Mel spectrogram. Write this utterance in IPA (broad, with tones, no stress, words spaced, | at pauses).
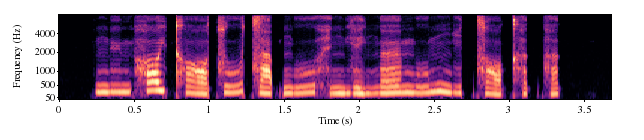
ŋyː˧mhɔː˥jkʰɔː˨˩t͡suː˨˥ t͡saː˨p̚ŋuː˨˥hɪ˨˧ŋ je˨˩jŋœː˨˧ muː˨˥mŋiː˨t̚sɔː˨˩ kʰɐ˨k̚hɐ˨˥k̚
